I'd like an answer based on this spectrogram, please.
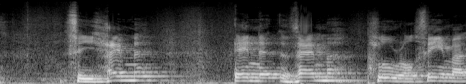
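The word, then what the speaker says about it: فيهم: If it's going to be, again, this takes the same rule of pronunciation as who. So in them, plural male, it's going to be fi, fi him, fi him.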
